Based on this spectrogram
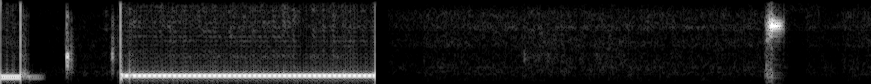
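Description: Telephone line tone as a bank call is transferred: a few short tone blips lead into one steady, sustained tone lasting over a second, then near silence broken by a brief click.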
